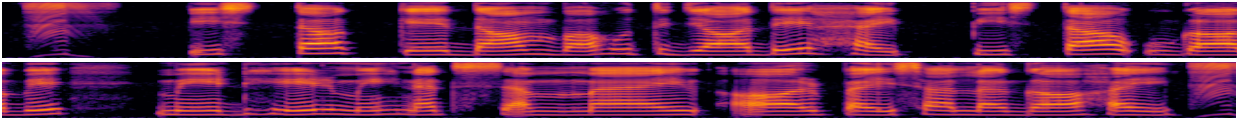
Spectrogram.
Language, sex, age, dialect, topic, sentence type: Magahi, female, 18-24, Southern, agriculture, statement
